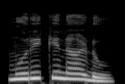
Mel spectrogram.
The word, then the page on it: ಮುರಿಕಿನಾಡು: muriki nāḍu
